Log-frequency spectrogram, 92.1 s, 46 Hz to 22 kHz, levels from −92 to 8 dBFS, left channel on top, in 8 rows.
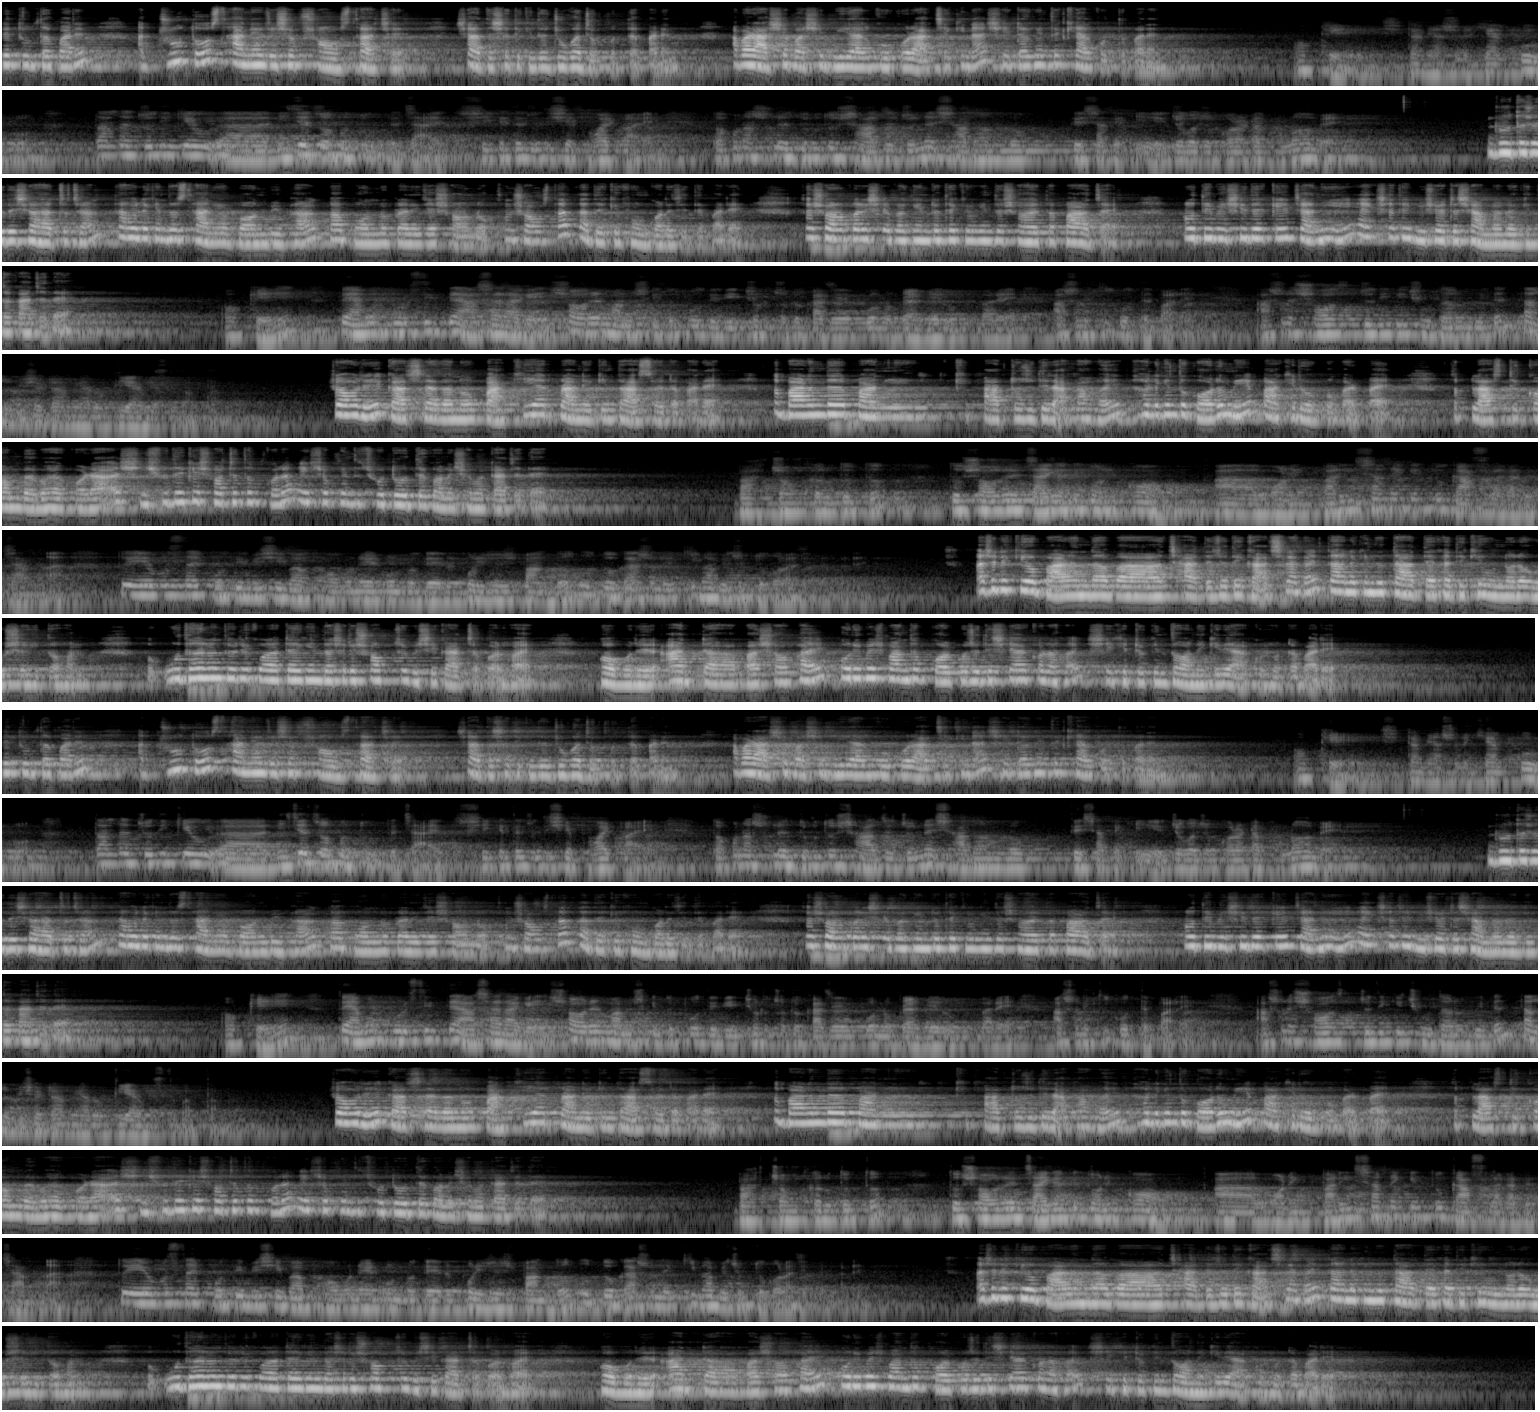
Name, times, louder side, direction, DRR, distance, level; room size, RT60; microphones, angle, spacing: voice 1, 0.0-3.1 3.4-5.1 5.5-8.7 22.7-35.1 48.6-51.5 51.9-61.7 76.4-90.7, left 2 dB, 55° left, 9 dB, 1.2 m, -26 dB
voice 2, 9.7-11.7 12.2-16.4 16.9-19.2 19.5-21.6 29.1-29.4 36.2-36.7 37.1-42.2 42.4-43.5 44.0-47.8 52.3-52.5 63.1-64.2 64.7-69.6 70.0-75.4 82.0-82.3, equal, 40° right, 7 dB, 2.6 m, -39 dB
28.0 x 26.0 x 8.1 m, 2.7 s
head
